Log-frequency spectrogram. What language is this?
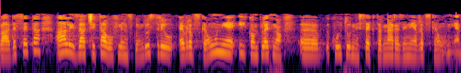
Croatian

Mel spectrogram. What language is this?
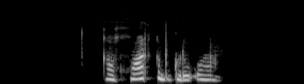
Kabardian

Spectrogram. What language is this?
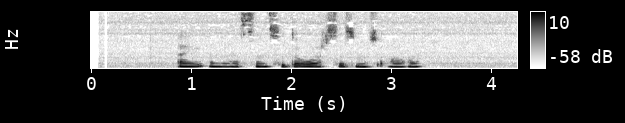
Adyghe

